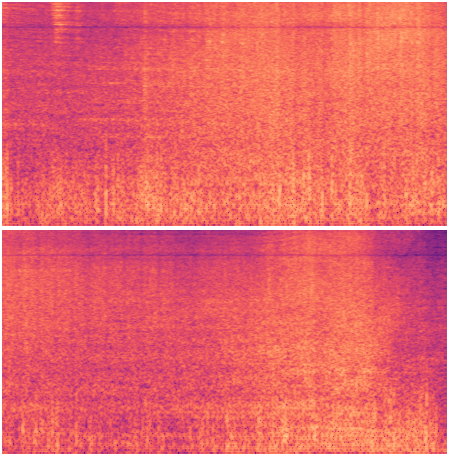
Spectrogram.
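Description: BNSF autorack freight cars rolling past close by: steady low noise of steel wheels on rail, with wind buffeting the microphone.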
